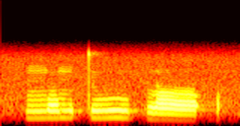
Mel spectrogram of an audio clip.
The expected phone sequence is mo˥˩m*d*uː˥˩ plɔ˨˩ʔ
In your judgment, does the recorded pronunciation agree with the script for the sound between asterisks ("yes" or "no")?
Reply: no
